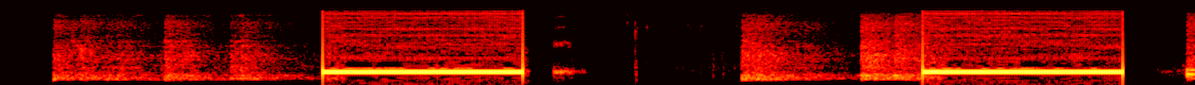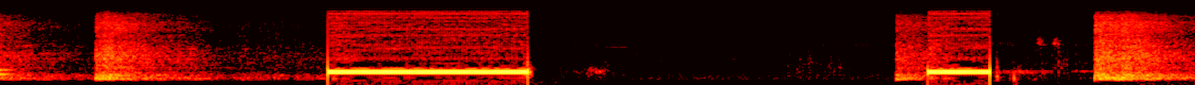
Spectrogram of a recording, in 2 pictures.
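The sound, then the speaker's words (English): Telephone line tones sound while a call is being dialed: a steady, mid-pitched tone plays in four long bursts at a regular interval, with quieter, noisy stretches between them and no talking. “We're going to try to get Vicky on the phone. Hold on. We're dialing Vicky up.”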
